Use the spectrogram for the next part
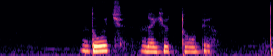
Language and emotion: Russian, sad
